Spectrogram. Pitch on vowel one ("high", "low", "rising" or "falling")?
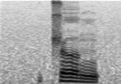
falling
